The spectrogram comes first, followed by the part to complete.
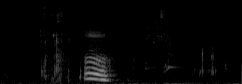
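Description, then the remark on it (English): A sip of water: a few soft wet slurps and a swallow, with a brief voiced gulp-like sound in the middle, then quiet mouth noises and a click at the end, as the speaker drinks water to wet their throat. “hang on, let me lube my throat again.”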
